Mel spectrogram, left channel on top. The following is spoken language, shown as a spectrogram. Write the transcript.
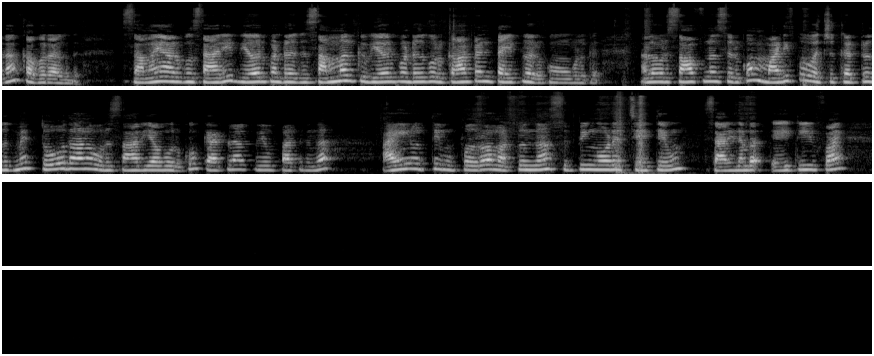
தான் கவர் ஆகுது. செமையா இருக்கும் சாரி. வியர் பண்றதுக்கு, சம்மருக்கு வியர் பண்றதுக்கு ஒரு காட்டன் டைப்ல இருக்கும். உங்களுக்கு நல்ல ஒரு சாஃப்ட்னஸ் இருக்கும். மடிப்பு வச்சு கட்டுறதுக்குமே தோதான ஒரு சாரியாகவும் இருக்கும். கேட்லாக் வியூ பார்த்துக்கோங்க. 530 ரூபா மட்டும்தான் ஷிப்பிங்கோட சேர்த்தேவும். சாரி நம்பர் 85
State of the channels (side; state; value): right; silent; 62 dB below the other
